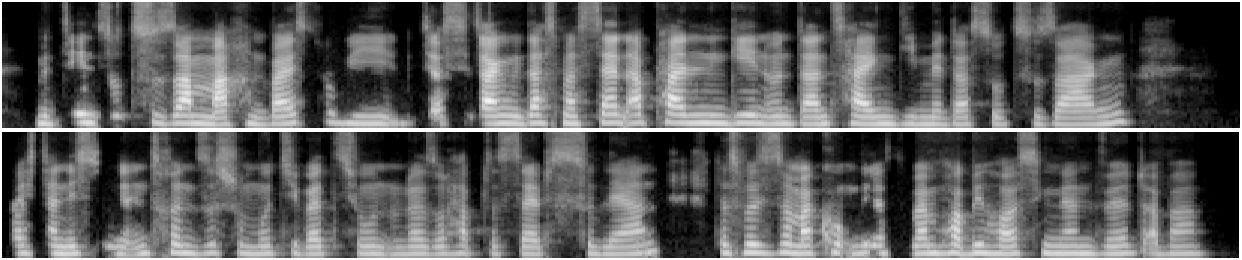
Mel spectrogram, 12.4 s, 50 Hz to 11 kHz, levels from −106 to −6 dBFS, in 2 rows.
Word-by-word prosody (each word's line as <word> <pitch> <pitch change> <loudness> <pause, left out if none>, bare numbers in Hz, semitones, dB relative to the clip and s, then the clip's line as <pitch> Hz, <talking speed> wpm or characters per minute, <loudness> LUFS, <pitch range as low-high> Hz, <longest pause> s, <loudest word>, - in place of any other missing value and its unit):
mit 185 -3 -4
denen 215 -1 +4
so 190 - -10
zusammen 195 -1 +3
machen. 170 +1 +4
Weißt 185 +3 +2
du, 215 -3 -7
wie, 185 -1 -3
dass 175 - -2
sie - - -11
sagen: 190 0 +8
„Lass 205 0 +1
mal 190 - +3
Stand-up 205 +1 +3
Paddeln 205 -2 +5
gehen,“ 200 0 +1
und 185 0 -3
dann 180 +1 +3
zeigen 180 -1 +3
die 180 0 -6
mir 175 0 -3
das 170 0 -5
sozusagen. 175 +4 -3 0.6
Weil 195 - -3
ich - - -9
da 195 - -2
nicht 185 0 0
so - - -13
'ne 175 -3 -4
intrinsische 200 +1 -3
Motivation 185 0 -4
oder 185 +1 -3
so 185 0 -7
habe, 190 0 -6
das 185 0 -12
selbst 175 -1 -4
zu - - -7
lernen. 180 +4 -2 0.3
Das 205 -2 -4
muss 210 -2 +2
ich - - -9
noch 215 - +2
mal 190 -1 +5
gucken, 215 -2 -4
wie - - -1
das 195 0 -4
beim 195 0 +1
Hobby 200 0 +3
Horsing 190 +1 0
dann 190 -1 -1
wird, 190 +1 -4
aber 185 0 -6
190 Hz, 250 wpm, -25 LUFS, 180-195 Hz, 0.6 s, sagen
